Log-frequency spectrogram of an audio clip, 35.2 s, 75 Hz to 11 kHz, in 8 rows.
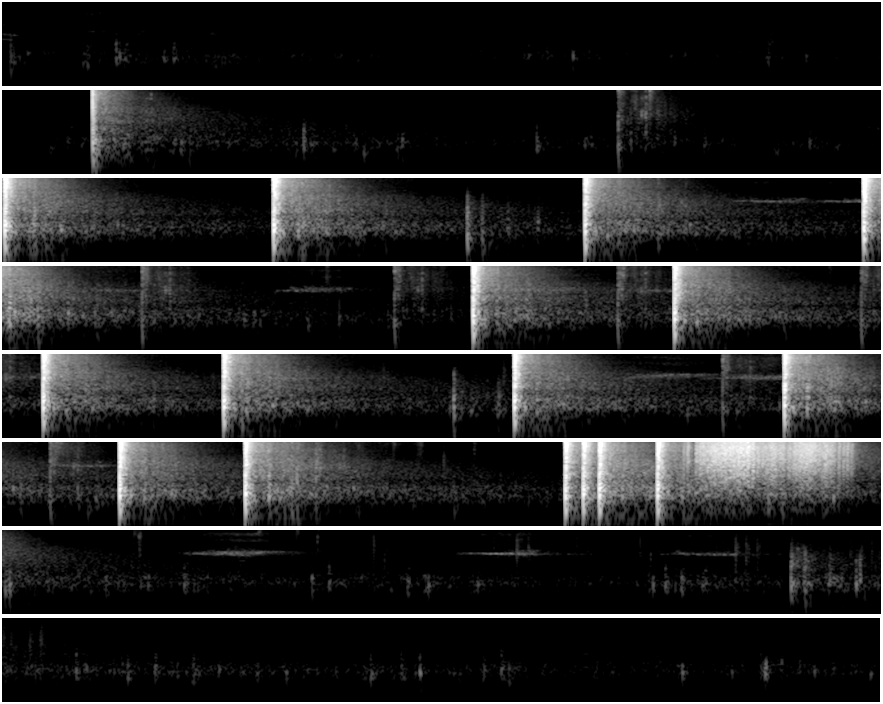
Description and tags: Some smallish fireworks at semi-close perspective, not much cheering.
AKG C522, DMP3, M-Audio 1010, Ardour.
